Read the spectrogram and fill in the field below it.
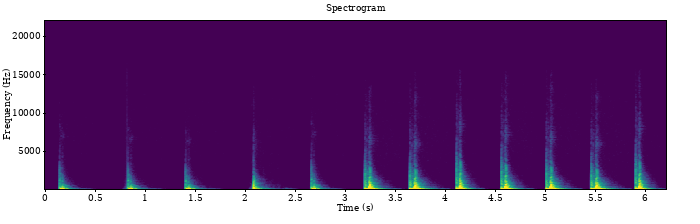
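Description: Footsteps thud on hollow wooden planks, quickening as they go.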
